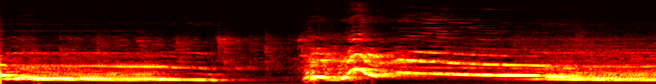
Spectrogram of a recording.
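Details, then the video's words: Howling dog with a low rough sustained tone, a short pause, then a sharp upward swoop into a long gently falling wail; faint music-like tones may sit underneath. "Dogs Howling Compilation"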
